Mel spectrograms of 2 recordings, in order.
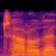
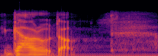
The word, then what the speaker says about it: Garuda: قالت شركة النقل carrier شركة نقل الوطنية national الإندونيسية والتي اسمها جارودا، عفوا نطقتها من قبل جارودا لكنها تنطق جارودا، أخبرت شركة بوينغ has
